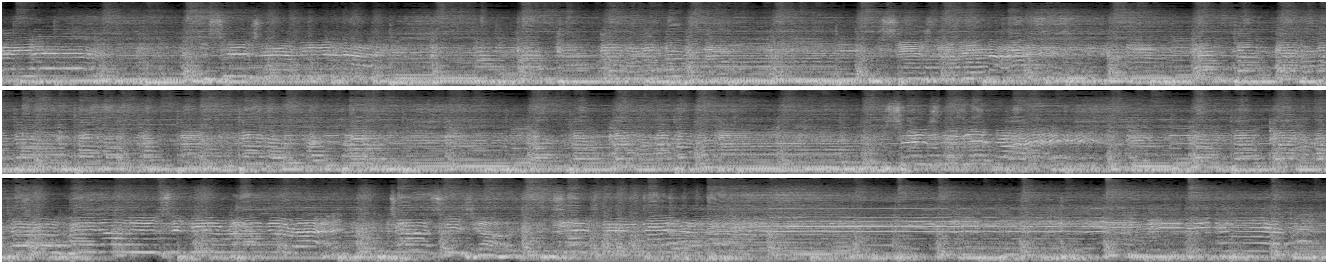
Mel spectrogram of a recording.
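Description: Ska band playing live: electric guitar and drums under a horn section of saxophone, trombone and trumpet carrying the melody. The low end drops out briefly about two-thirds of the way through before the band comes back in.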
